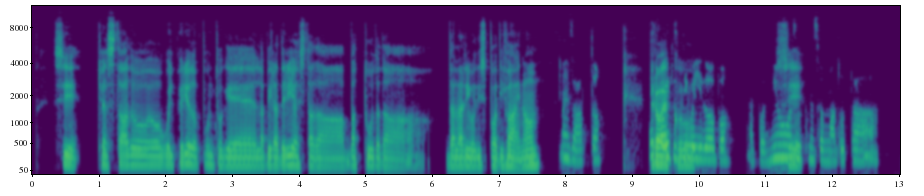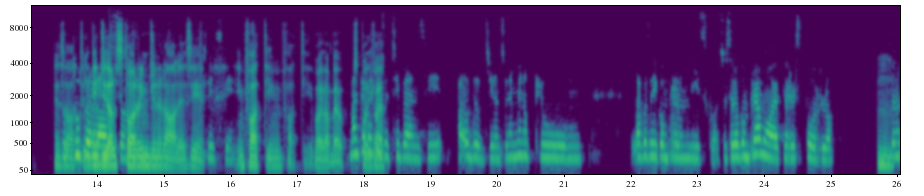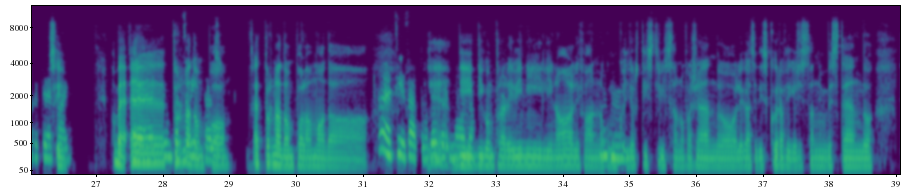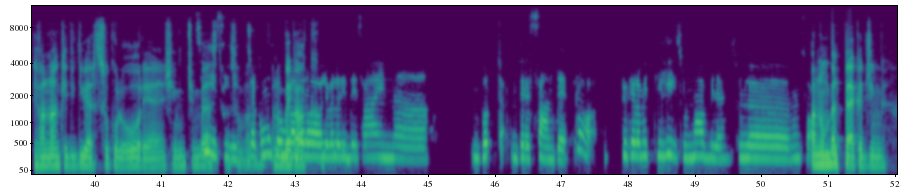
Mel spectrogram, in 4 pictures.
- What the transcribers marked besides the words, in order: drawn out: "stato"; tapping; in English: "digital store"; "cioè" said as "ceh"; "cioè" said as "ceh"; in English: "vintage"; other background noise; in English: "pack"; drawn out: "design"; "cioè" said as "ceh"; in English: "packaging"
- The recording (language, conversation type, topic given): Italian, unstructured, Perché alcune canzoni diventano inni generazionali?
